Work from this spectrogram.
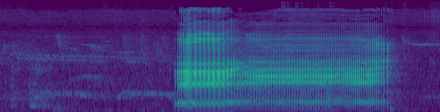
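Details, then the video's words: Buffalo calf in a village, giving one loud, drawn-out nasal bleat of about two seconds with a wavering pitch, after quiet background murmurs. "cute buffalo funny face sound"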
